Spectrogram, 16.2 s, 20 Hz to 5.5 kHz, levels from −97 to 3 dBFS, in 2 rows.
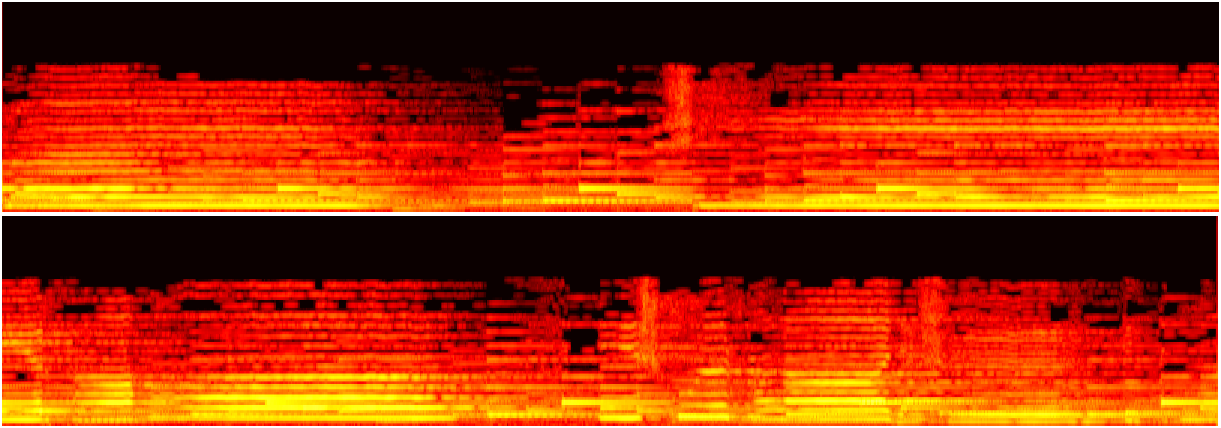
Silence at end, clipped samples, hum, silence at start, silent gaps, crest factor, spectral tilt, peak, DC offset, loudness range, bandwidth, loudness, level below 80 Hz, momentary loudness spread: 0 s; under 0.1%; none; 0 s; none; 16 dB; -11 dB/octave; -8 dBFS; under 0.1%; 6 LU; 4 kHz; -24 LUFS; -62 dBFS; 12 LU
